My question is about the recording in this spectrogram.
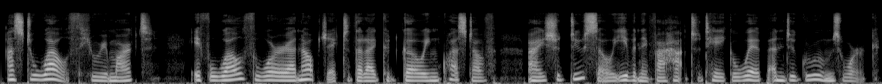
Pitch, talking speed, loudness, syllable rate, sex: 185 Hz, 225 wpm, -21 LUFS, 4.8 syllables/s, female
